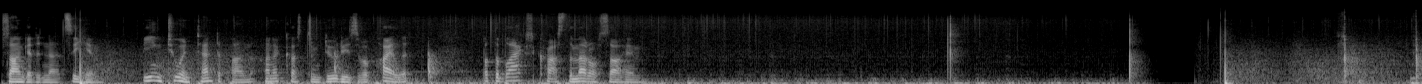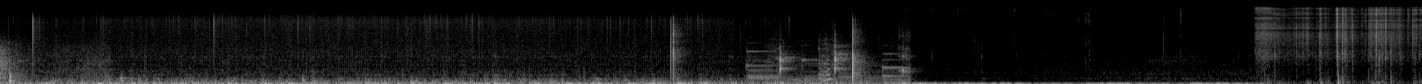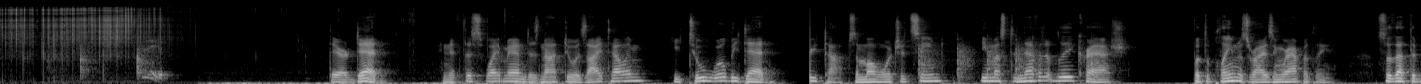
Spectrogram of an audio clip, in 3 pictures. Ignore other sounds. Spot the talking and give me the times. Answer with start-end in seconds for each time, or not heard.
0.0-6.5, 31.7-42.6.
